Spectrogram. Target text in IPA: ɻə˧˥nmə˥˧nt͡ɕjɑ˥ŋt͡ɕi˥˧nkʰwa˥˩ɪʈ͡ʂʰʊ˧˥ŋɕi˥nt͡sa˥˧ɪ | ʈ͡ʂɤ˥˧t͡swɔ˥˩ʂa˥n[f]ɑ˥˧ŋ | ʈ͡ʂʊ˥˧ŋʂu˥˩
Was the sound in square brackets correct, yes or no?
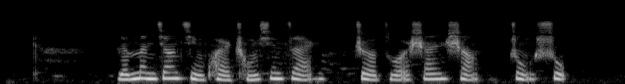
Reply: no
